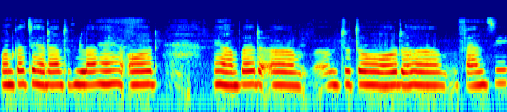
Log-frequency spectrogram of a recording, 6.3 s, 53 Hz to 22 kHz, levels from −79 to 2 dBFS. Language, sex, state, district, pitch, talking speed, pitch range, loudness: Hindi, female, Delhi, New Delhi, 235 Hz, 105 wpm, 230-245 Hz, -11 LUFS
